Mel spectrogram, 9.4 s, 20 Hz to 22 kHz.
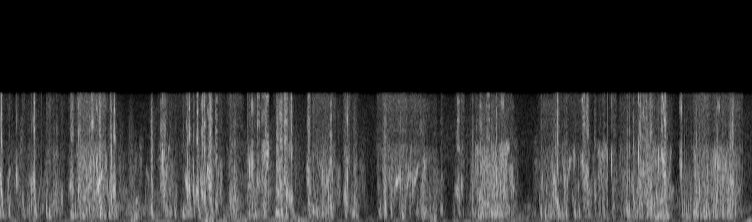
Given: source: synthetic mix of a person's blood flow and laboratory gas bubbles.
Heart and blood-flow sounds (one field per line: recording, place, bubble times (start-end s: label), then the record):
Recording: Doppler ultrasound of blood flow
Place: subclavian vein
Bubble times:
0.00-0.53 s: bubbles
0.58-0.82 s: bubbles
0.85-1.52 s: bubbles
1.87-3.06 s: bubbles
3.10-3.38 s: bubbles
3.42-3.72 s: bubbles
3.83-4.51 s: bubbles
4.71-5.48 s: bubbles
5.50-5.56 s: bubbles
5.68-5.82 s: bubbles
5.88-6.45 s: bubbles
6.72-8.44 s: bubbles
8.49-9.29 s: bubbles
From the record:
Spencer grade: 4 (maximum detectable bubble signal sounding continuously throughout systole and diastole of every cardiac period, and overriding the amplitude of the normal cardiac signals)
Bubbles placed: anywhere in the cardiac cycle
